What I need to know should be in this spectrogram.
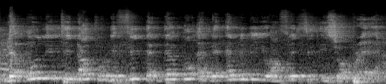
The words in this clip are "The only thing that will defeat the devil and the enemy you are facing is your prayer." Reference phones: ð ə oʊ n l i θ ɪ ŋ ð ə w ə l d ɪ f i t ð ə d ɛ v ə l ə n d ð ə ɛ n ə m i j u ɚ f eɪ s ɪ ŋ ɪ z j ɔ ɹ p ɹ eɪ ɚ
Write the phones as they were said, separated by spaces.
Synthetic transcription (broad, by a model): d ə oʊ n l i t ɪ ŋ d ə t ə d ɪ f i t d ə d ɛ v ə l ə n d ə ɛ n ə m i j u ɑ f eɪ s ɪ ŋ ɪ s j ɔ p ɹ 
